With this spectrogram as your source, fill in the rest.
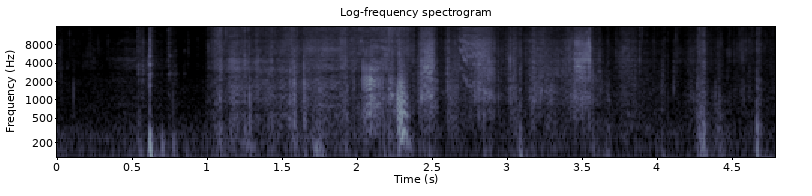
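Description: Plastic sheeting crinkles and rustles as it is handled.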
